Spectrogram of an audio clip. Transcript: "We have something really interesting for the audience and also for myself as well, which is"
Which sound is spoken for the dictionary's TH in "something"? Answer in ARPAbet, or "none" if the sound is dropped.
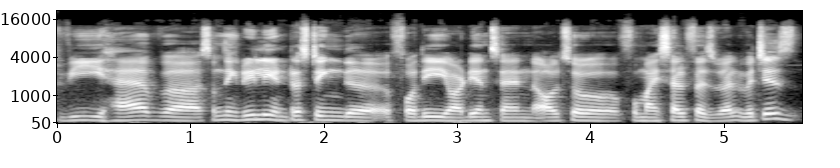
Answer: T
